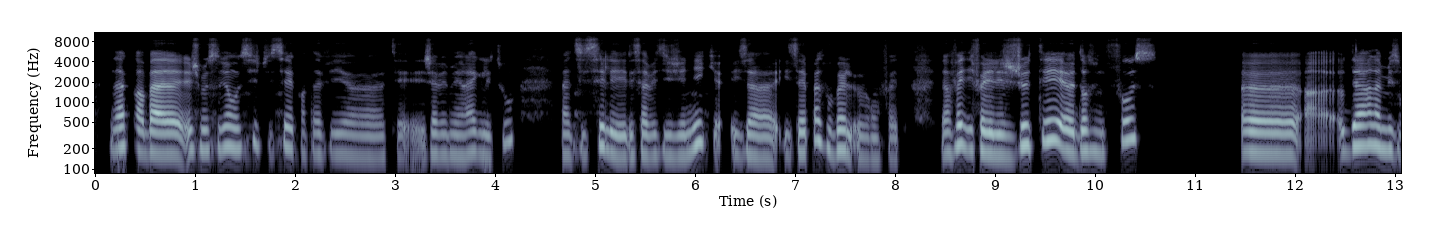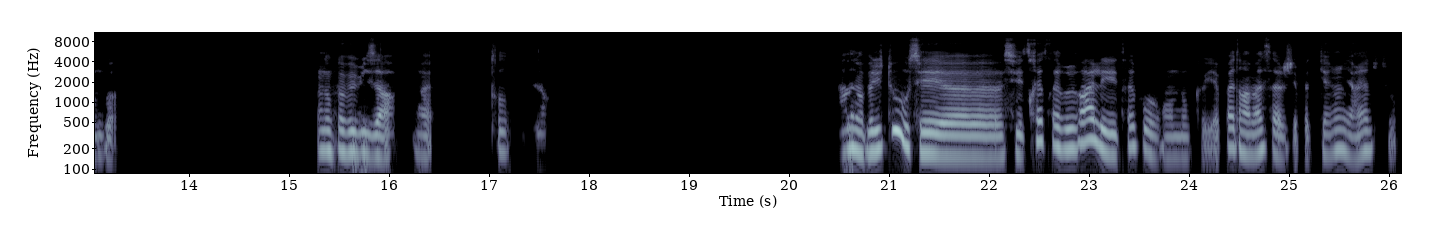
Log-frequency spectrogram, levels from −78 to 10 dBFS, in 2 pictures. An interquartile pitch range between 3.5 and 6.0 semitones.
Yes: average, 4.0 semitones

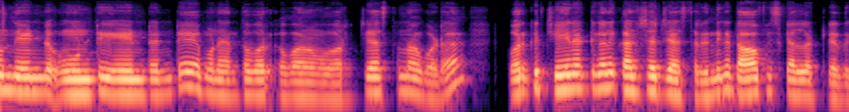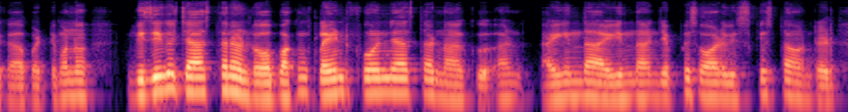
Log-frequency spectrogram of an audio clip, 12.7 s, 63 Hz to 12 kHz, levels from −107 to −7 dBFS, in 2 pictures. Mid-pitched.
Yes: medium, 145 Hz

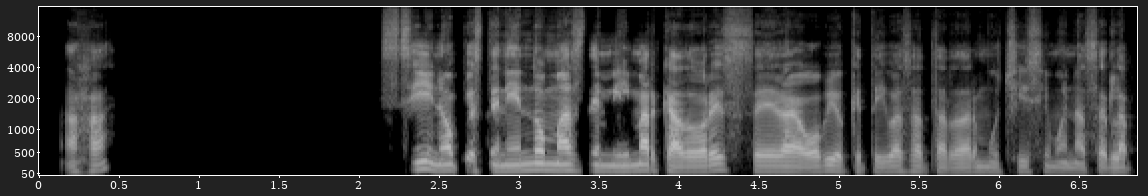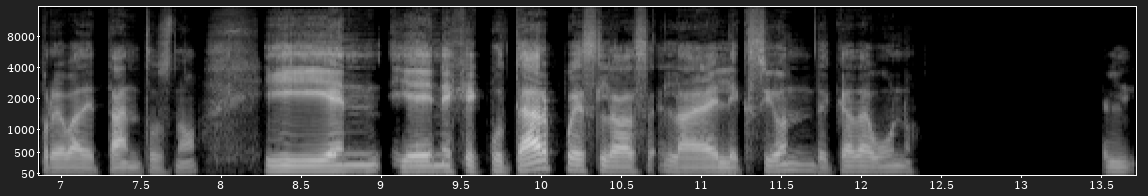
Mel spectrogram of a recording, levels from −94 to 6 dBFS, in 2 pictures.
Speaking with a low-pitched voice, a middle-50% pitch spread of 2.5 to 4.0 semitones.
Yes: low, 110 Hz; average, 2.8 semitones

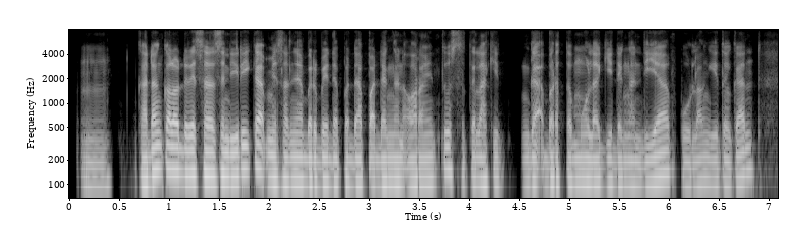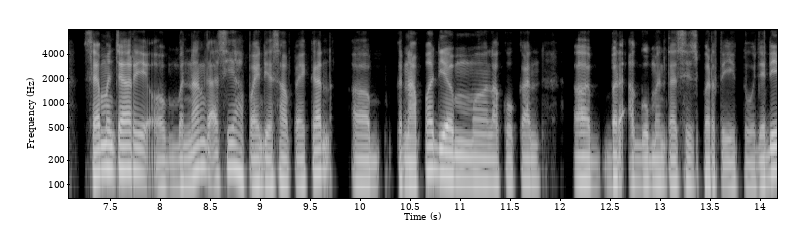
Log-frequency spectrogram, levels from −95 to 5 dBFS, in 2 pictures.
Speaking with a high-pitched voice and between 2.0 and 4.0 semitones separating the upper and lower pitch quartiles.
No: low, 105 Hz; average, 3.1 semitones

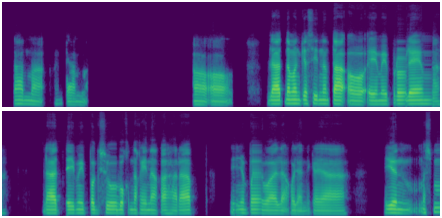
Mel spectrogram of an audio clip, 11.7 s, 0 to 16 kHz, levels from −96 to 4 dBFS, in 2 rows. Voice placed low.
Yes: low, 115 Hz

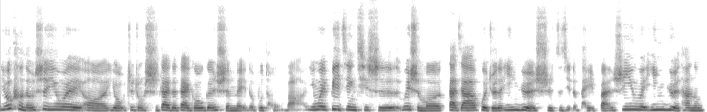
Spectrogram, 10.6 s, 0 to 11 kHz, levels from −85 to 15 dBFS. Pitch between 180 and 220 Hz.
No: high, 235 Hz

